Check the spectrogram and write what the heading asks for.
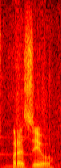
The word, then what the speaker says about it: Brazil: Basically, Brazil is the name. We just don't use the soft R that English has, so it's Brazil.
